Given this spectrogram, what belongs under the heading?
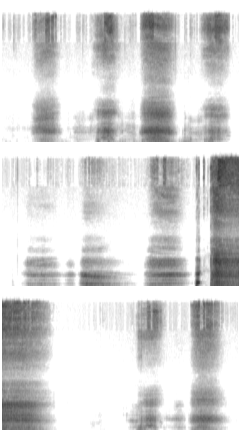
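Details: Person with a cold: series of sniffs and catching breaths building to a forceful sneeze, with more sniffles after; repeated sneezing all day with a snotty nose.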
